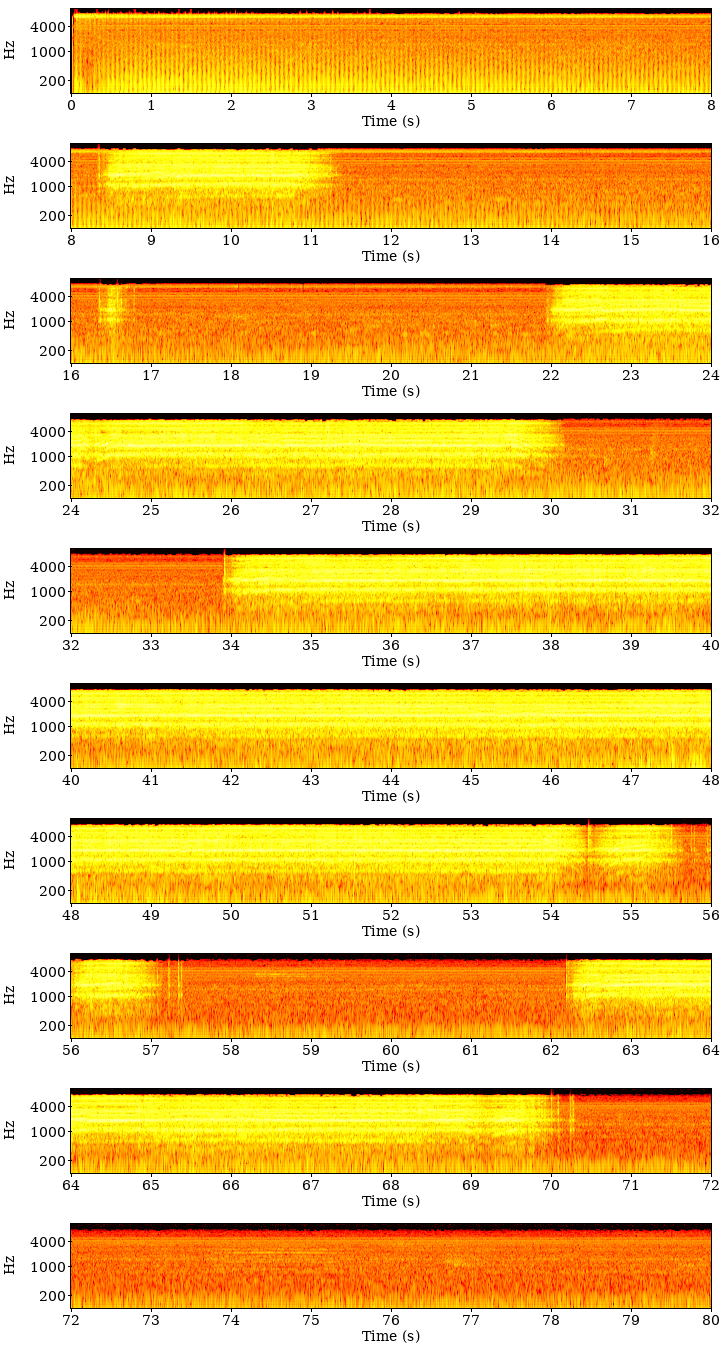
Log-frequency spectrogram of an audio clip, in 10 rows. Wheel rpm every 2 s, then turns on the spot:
0, 0, 0, 0, 100, 80, 0, 0, 0, 0, 0, 130, 150, 160, 130, 0, 0, 130, 160, 160, 160, 160, 160, 160, 160, 160, 160, 70, 40, 0, 0, 130, 160, 160, 110, 0, 0, 0, 0, 0.
none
